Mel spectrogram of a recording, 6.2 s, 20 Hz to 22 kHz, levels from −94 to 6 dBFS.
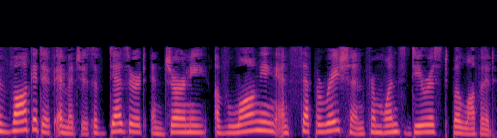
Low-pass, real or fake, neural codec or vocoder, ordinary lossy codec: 5.4 kHz; fake; codec, 16 kHz, 0.8 kbps, ZipCodec; MP3, 24 kbps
